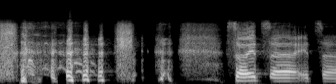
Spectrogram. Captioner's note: laughs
